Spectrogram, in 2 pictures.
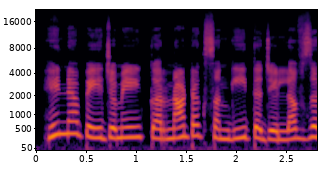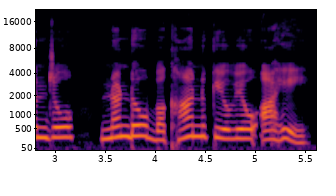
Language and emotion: Sindhi, neutral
